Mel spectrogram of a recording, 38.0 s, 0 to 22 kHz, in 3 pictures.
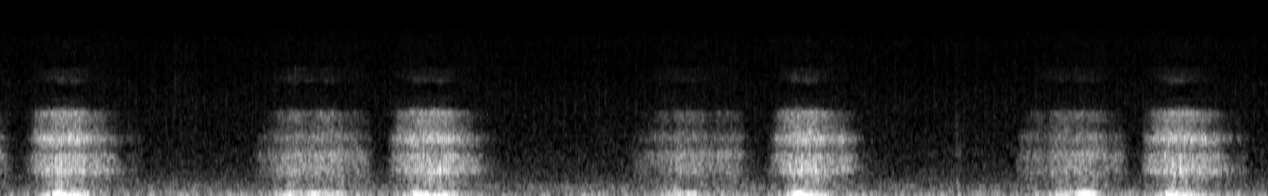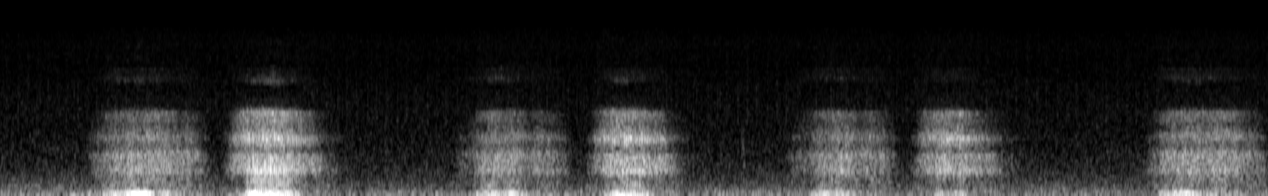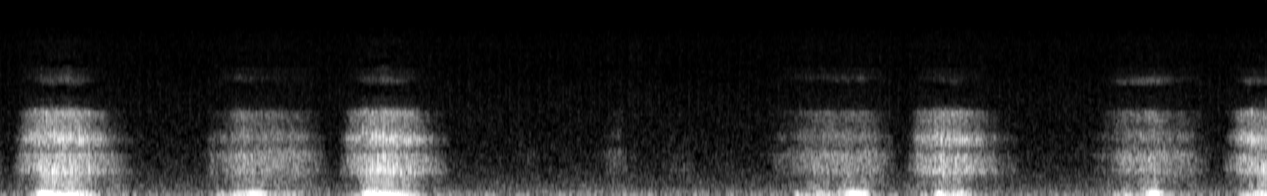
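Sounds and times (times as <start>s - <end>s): woman snoring softly: 0.0s - 1.4s, 2.6s - 5.0s, 6.4s - 8.7s, 10.3s - 12.5s, 13.6s - 16.1s, 17.3s - 19.6s, 20.6s - 22.8s, 24.2s - 26.7s, 27.4s - 29.9s, 33.1s - 35.6s, 36.3s - 38.0s.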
